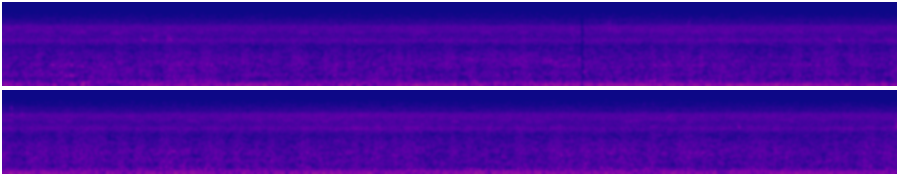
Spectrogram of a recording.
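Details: Steady broadband hiss with a low engine-like hum throughout, and no animal calls.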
